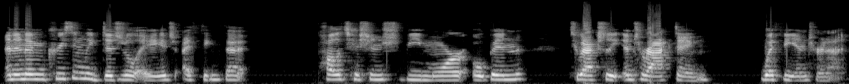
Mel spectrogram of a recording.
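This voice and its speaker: A woman's voice: mid-range voice, fairly even intonation, normal speed, fairly bright tone, muffled recording. A young woman from the Chicago suburbs, about to start college, talking earnestly to camera in a chatty vlog with many fillers and restarts. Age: young adult. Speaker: vlogger. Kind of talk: casual talk to camera.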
